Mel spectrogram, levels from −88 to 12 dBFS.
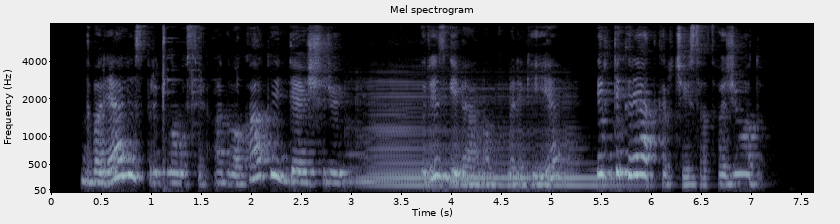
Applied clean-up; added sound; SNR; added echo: neural mask model RNNoise.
